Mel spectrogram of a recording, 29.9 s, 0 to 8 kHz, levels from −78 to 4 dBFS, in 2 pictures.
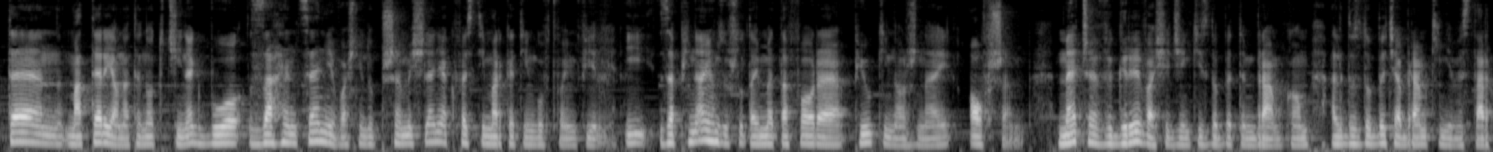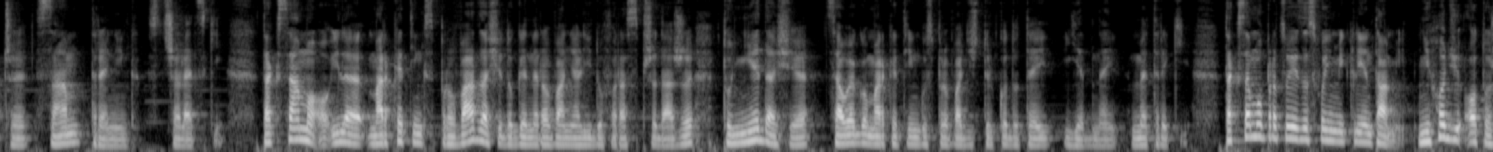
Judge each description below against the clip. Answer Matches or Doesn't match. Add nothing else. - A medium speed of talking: Matches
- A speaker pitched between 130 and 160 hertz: Doesn't match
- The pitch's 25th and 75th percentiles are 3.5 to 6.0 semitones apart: Matches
